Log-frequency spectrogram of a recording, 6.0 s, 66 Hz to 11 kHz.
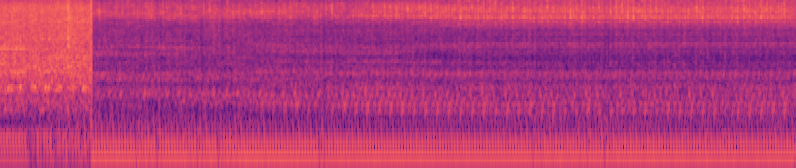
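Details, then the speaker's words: Rebuilt Mitsubishi Lancer Evo 8 idling after the fuel return fix: deep, steady idle with an even low rumble, no misses or knocks. Sounds amazing and healthy. "So this sounds amazing. It sounds really good."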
